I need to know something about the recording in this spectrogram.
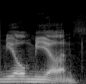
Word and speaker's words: Mon: Mean, I'm saying his name wrong. It's Mon.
